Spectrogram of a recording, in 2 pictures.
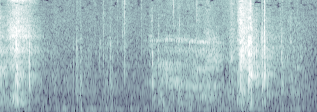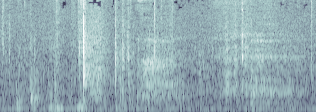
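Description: Flat-head screwdriver prying and scraping at the plastic retaining clips of a Jeep JL grill insert, with sharp plastic clicks and knocks, the loudest about two and a half seconds in.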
